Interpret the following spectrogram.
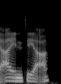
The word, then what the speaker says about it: Anta: Acho que se pronuncia ANTA. É ANTA.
